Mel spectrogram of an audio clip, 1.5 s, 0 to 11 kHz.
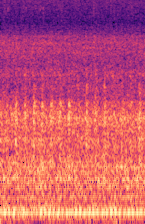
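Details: Renault Symbol 1.6 16V at idle: low rumble with a faint quick knock on every turn; source unclear, crankshaft position sensor replaced a week earlier.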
